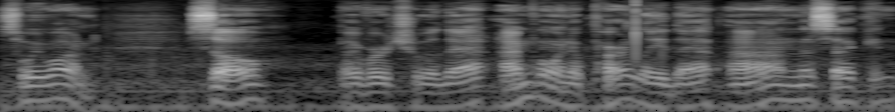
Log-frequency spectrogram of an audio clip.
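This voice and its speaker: A man talks at a medium pitch and moderate pace, his intonation lively. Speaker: gambling video host. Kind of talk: live gameplay commentary. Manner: animated.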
